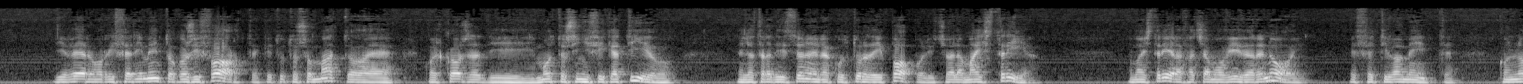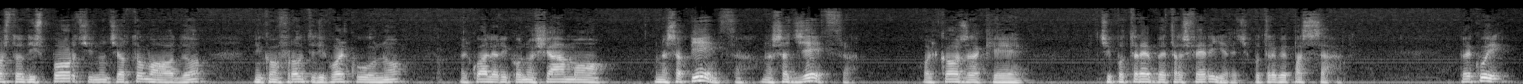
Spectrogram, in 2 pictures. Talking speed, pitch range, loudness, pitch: 120 wpm, 95-120 Hz, -13 LUFS, 110 Hz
